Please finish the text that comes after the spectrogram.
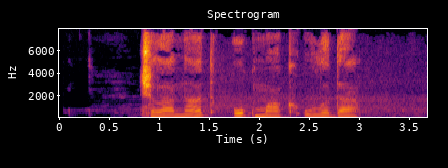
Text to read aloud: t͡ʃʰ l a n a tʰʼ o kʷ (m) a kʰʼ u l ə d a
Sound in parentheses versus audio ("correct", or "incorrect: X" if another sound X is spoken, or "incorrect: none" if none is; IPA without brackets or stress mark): correct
